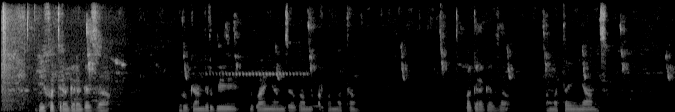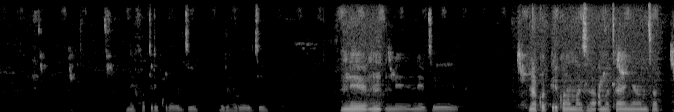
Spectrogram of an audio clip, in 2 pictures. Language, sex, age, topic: Kinyarwanda, male, 25-35, finance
